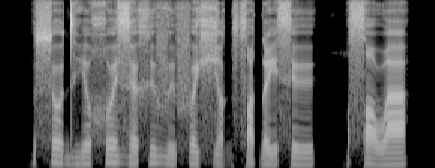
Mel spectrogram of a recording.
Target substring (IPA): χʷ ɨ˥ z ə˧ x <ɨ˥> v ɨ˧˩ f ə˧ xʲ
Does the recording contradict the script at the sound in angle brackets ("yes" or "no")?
no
